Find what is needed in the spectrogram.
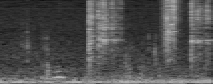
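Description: Light clicks and clatter of a plastic Nutella snack pack being handled, in two short bursts about a second in and near the end.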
